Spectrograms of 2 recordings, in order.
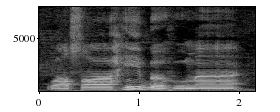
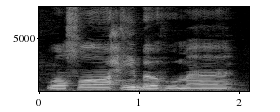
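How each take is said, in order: Both takes have the same delivery.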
